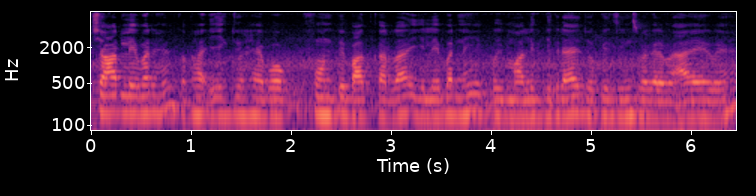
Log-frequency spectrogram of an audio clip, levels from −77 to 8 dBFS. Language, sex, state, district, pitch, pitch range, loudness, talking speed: Hindi, male, Bihar, Begusarai, 140 Hz, 135-150 Hz, -22 LUFS, 280 wpm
